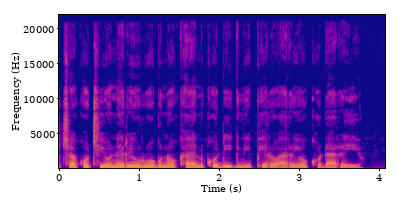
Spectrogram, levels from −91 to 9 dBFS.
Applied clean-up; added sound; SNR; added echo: none; none; none; none.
